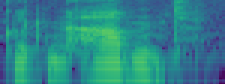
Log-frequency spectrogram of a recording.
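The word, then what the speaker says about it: Guten Abend: But no, but that one well gluten gluten aband um the pron the emphasis is on the first syllable. Guten Avent basically.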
